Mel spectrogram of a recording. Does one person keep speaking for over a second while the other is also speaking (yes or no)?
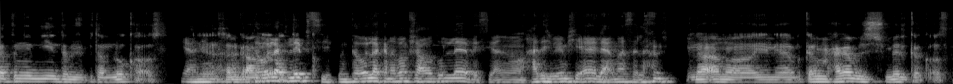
yes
